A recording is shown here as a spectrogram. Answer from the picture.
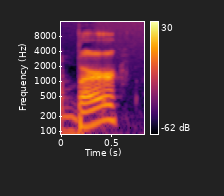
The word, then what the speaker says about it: Burr: just want to let you know, Burr rhymes with a lot of shit. – Yes. For instance, sir.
